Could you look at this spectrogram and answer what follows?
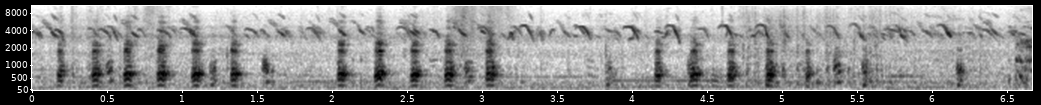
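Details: Newly hatched chicks peep in a dense chorus of thin, high, downward-slurred notes, while an adult chicken gives low, evenly spaced clucks about twice a second beneath them.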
